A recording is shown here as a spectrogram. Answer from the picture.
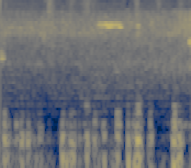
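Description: Muffled, low rumbling bursts of breath buffeting a microphone, coming in uneven puffs over two seconds, fairly loud and boomy, with no clear voice.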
